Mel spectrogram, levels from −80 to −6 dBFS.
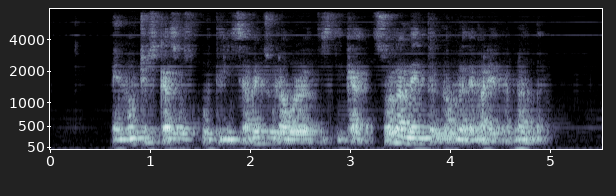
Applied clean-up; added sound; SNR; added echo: neural separator model SepFormer DNS4.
